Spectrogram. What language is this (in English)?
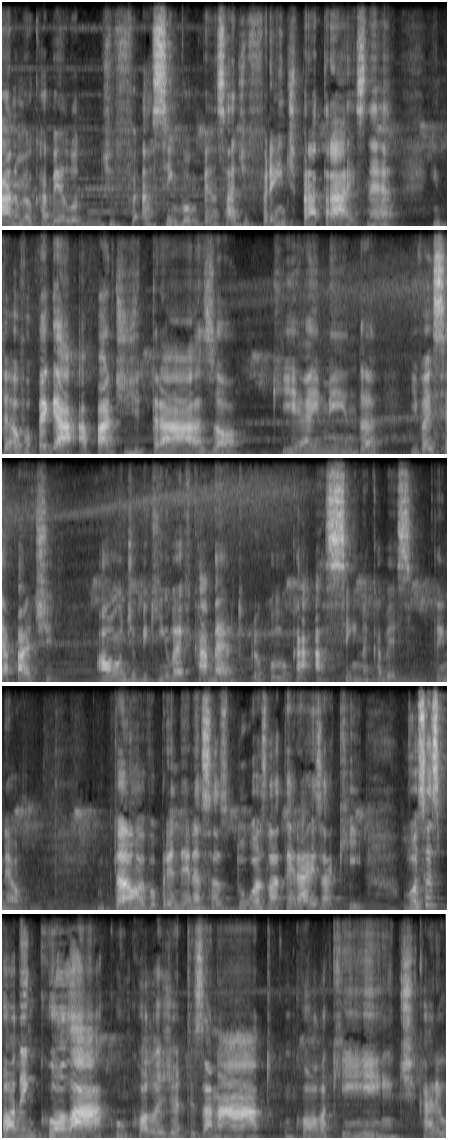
Portuguese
